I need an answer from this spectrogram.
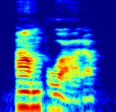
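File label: "Ampuara", Sardinian word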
